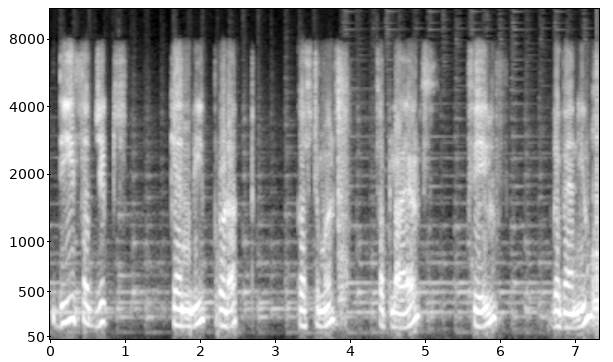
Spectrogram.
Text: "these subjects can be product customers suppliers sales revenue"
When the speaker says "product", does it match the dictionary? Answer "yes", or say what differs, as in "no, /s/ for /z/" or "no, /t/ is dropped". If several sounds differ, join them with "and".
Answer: yes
